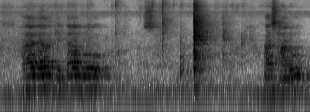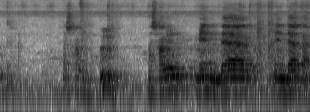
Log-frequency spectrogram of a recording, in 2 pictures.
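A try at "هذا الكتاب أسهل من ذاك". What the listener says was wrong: Tidak tanwin. Ashalu saja.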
